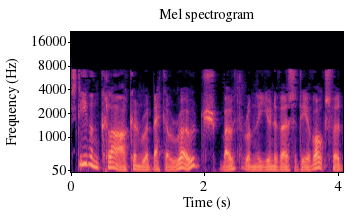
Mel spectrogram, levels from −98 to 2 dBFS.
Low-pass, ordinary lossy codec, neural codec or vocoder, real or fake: 7.2 kHz; MP3, 32 kbps; none; real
